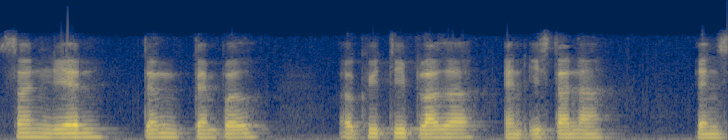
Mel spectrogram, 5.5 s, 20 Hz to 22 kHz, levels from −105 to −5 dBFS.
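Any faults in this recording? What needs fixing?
Nothing stood out on listening to this speech, so there is nothing here that needs fixing.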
